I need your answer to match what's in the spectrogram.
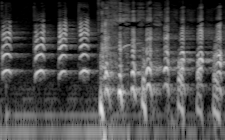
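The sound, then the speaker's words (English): A human voice imitates dolphin chatter: four high, arching squeals at a steady pace, then a quicker run of about nine chirpy, clicking squeaks, fairly loud with no talking. “All right, that was my dolphin noise, but obviously is that what that was?”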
